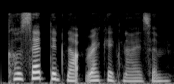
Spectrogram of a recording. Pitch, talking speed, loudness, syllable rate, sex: 190 Hz, 170 wpm, -19 LUFS, 6.2 syllables/s, female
